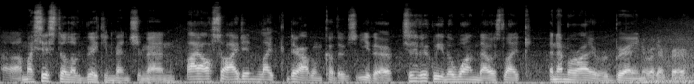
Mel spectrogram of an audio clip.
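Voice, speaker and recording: Noticeable background noise sits under the voice. The words come at a very fast pace. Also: man. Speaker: gaming YouTuber. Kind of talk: gameplay commentary. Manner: casual, rambling with fillers; sudden loud exclamations.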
